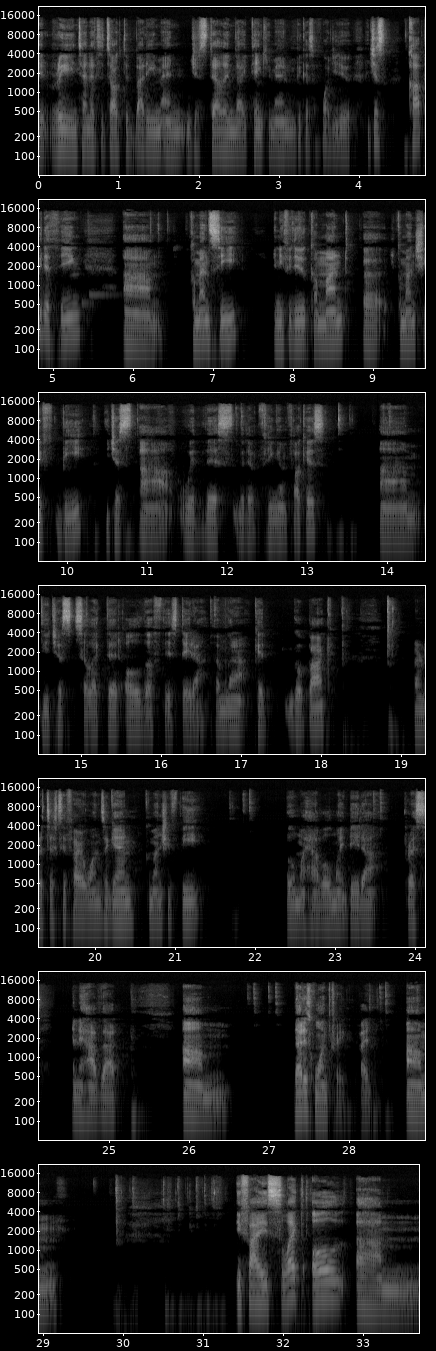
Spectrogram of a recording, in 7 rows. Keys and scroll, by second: 2.8 shift+super+v, 5.1 super+Tab, 6.3 super+c, 7.1 super+Tab, 10.1 shift+super+v, 10.9 super+z, 13.0 shift+super+v, 13.5 super+z, 14.7 shift+super+v, 18.3 super+/, 18.9 Return, 21.2 shift+super+v, 25.4 Escape, 28.0 super+a, 30.0 super+/, 30.3-31.6 typing, 32.2 Down.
